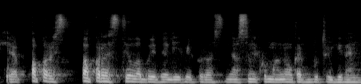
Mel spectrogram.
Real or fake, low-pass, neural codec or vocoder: fake; 10.8 kHz; codec, 44.1 kHz, 7.8 kbps, Pupu-Codec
